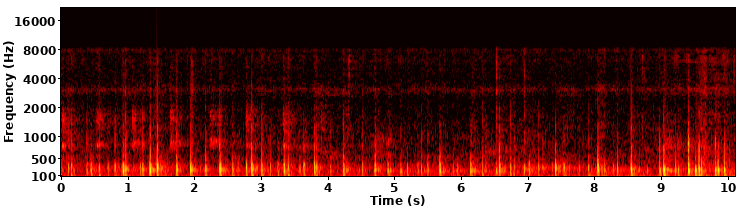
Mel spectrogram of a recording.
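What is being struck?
Small clear plastic case.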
